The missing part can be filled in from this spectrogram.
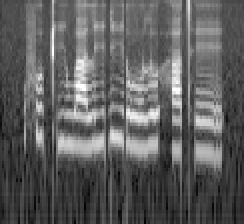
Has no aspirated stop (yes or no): no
